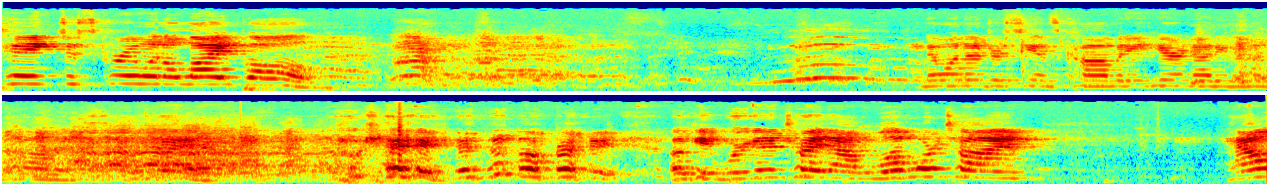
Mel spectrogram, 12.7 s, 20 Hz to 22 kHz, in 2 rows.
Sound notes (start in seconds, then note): 1.6 laughter; 5.9 laughter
